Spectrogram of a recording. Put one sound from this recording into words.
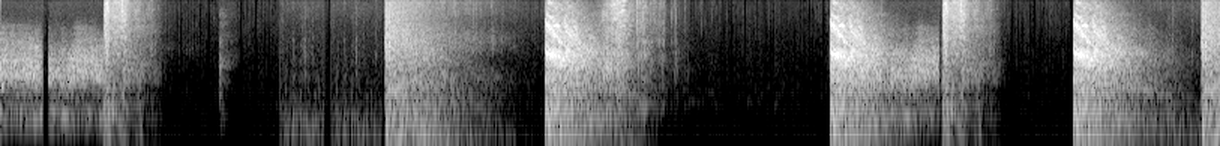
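A gun fires loud shots, each followed by a fading ring.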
